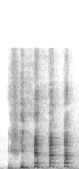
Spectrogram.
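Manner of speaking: high hyena giggle in repeated bursts; incessant giggling. Acted. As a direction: keep giggling helplessly at a high pitch. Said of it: "incessant giggling".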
